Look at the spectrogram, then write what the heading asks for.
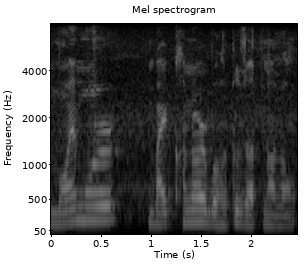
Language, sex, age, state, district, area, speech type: Assamese, male, 18-30, Assam, Lakhimpur, rural, spontaneous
